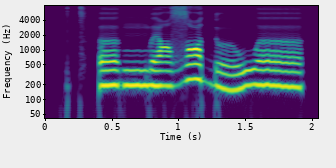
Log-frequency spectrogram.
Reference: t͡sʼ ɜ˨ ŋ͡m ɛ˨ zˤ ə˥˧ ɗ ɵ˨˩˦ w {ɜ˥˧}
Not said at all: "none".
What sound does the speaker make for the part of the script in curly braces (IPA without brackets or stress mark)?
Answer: ɜ˥˧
